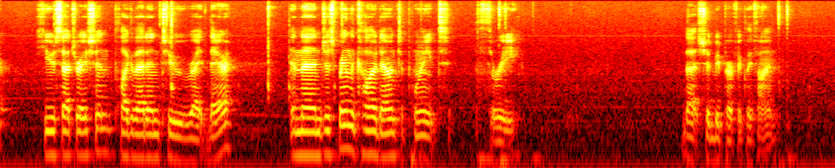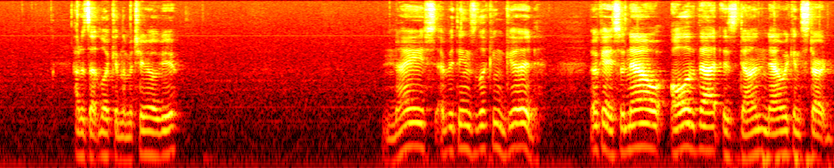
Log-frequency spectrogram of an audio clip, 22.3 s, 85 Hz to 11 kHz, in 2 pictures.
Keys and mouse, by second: 2.5-6.5 drag, 10.8 KP_0, 12.3-15.0 drag, 15.8-19.4 middle drag, 19.4-20.9 drag, 20.9 KP_7, 21.4 z, 21.9 a.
